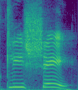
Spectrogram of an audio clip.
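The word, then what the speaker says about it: cliché: सो ये क्लीश नहीं होता है, दिस इज क्लीशे। इसका प्रोनाउंसिएशन हो जाएगा शे, क्लीशे, और च नहीं। यहाँ पर आप हार्ड साउंड नहीं प्रोनाउंस करेंगे CH का, आप सॉफ्ट साउंड प्रोनाउंस करेंगे। You will call it क्लीशे।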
